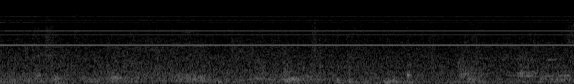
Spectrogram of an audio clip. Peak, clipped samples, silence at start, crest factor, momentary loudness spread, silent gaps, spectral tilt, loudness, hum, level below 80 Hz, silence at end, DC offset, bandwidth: -32 dBFS; under 0.1%; 0 s; 12 dB; 1 LU; none; -3 dB/octave; -43 LUFS; 60 Hz at -60 dBFS; -60 dBFS; 0 s; under 0.1%; 11.5 kHz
